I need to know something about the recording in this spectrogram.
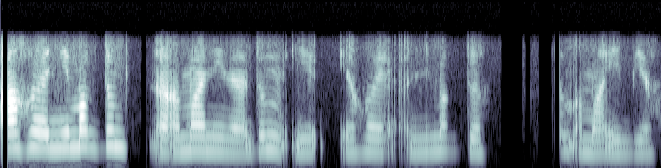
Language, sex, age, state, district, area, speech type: Manipuri, female, 18-30, Manipur, Kangpokpi, rural, conversation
